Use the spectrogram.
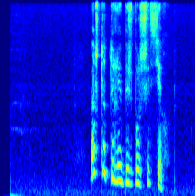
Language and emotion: Russian, neutral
